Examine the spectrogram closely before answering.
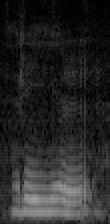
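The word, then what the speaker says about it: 리을: 4, riel, riul ya, R. Contoh suaranya ya R, rungi, R. Nah, ini R ya. Nah, tapi ini R kadang-kadang juga bisa dibaca atau dibacanya L ya, L. Tapi nanti ini ada peraturan khusus kapan berubah jadi L. Oke, ini ada khususnya nih. 5, miem.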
